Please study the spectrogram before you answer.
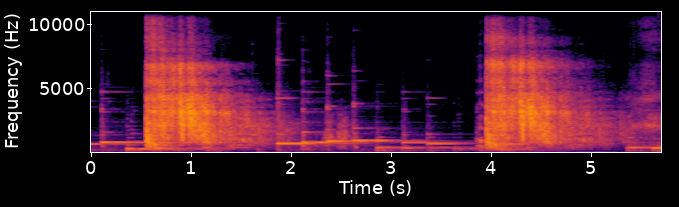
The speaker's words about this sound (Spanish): ¡Cazadores! dijeron los gansos. Les disparaban a ellos y salieron volando a toda velocidad.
